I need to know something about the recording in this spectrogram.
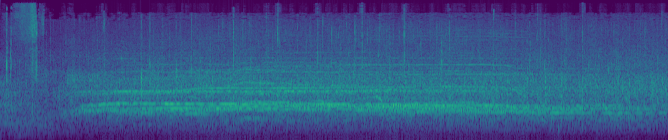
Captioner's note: audience applauds; audience cheers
